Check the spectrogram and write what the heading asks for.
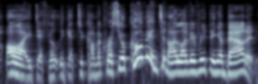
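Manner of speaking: high, loud, fast mock scammer. Mocking scammer's gushing opener, high and fast. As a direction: gush like a fake fan. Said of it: "he says".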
